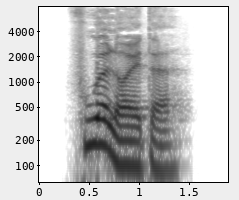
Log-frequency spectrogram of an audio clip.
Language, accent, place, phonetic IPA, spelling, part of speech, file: German, Germany, Berlin, [ˈfuːɐ̯ˌlɔɪ̯tə], Fuhrleute, noun, De-Fuhrleute.ogg
- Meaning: nominative/accusative/genitive plural of Fuhrmann (or may also include Fuhrfrauen)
